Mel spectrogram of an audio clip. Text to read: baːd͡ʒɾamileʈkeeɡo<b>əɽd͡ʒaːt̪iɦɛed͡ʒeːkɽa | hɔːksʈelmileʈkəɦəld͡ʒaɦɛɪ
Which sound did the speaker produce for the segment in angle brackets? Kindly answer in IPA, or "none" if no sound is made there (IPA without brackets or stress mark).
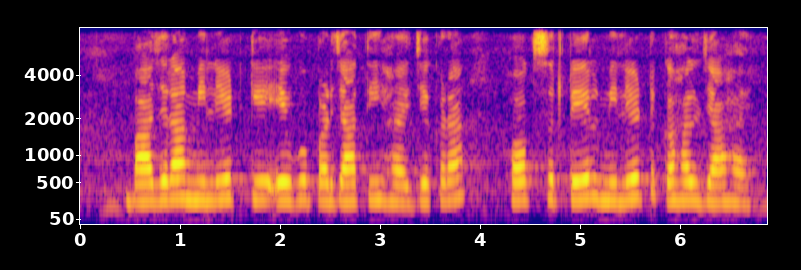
p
